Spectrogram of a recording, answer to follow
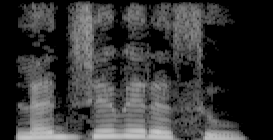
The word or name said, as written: ಲಜ್ಜೆವೆರಸು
